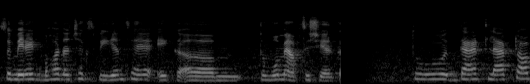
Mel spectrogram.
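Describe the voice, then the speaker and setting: A woman talks with a fairly high pitch, keeping a moderate pace. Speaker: lifestyle vlogger. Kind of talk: casual vlog talk to camera. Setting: at home in kitchen. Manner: hesitant, many fillers.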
